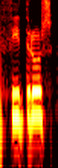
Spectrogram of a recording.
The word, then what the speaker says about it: citrus: Bueno, lo de citrus en realidad sería citrus si somos puristas en la pronunciación del latín, pero no.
